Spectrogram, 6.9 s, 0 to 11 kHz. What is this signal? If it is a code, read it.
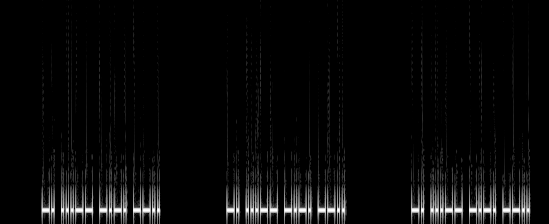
Morse code, heard as a keyed tone, about 37 wpm, 700 Hz. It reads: N3CZ N3CZ N3CZ
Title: Call Signs Repeated 2x - 40wpm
